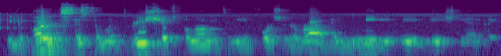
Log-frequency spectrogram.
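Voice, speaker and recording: A man acts out a solemn alien warrior in an audio drama, low in pitch and very slow. He is formal and grave, with impatience under the measured words. The voice sits away from the mic in a roomy echo. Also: a little mellow, far from the mic, natural voice. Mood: grave, warning. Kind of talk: scripted audio drama dialogue.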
